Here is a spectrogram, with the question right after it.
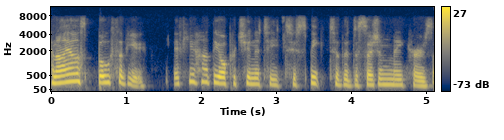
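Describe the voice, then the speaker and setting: In a Scottish accent, a woman talks at a moderate pace. Her intonation is lively. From Scotland. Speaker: panel moderator, law firm partner. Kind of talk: panel discussion moderation.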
